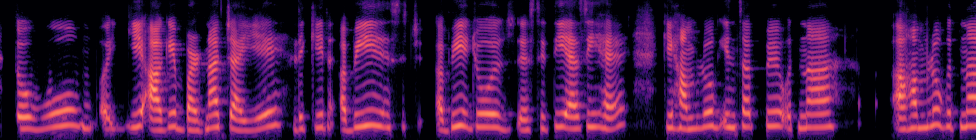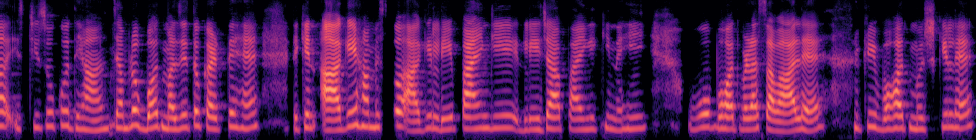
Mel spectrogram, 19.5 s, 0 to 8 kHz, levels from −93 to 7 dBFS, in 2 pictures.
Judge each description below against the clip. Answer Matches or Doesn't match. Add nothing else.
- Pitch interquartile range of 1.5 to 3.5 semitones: Matches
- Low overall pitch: Doesn't match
